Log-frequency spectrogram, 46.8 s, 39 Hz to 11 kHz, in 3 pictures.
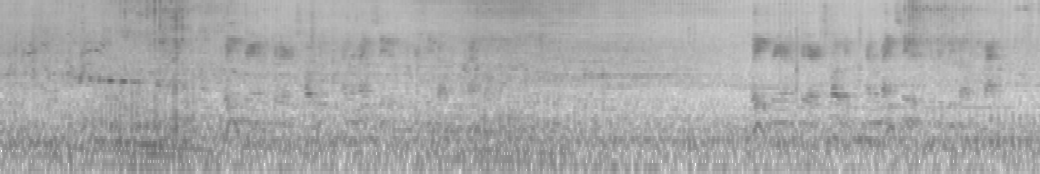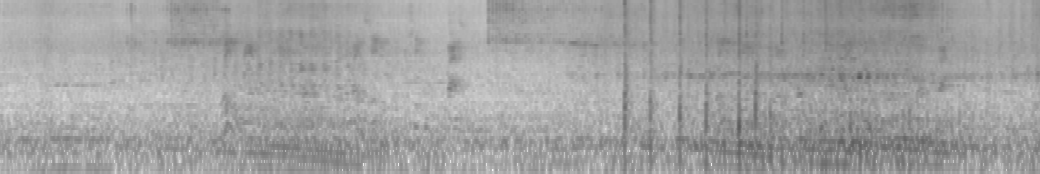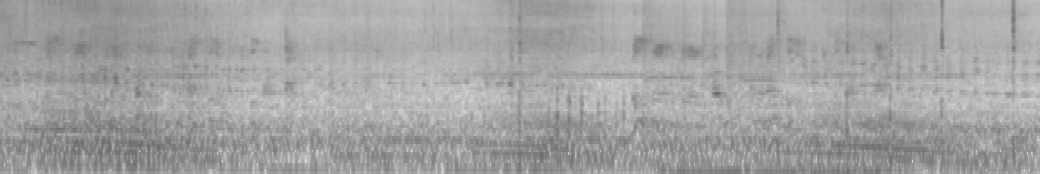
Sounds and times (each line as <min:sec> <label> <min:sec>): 0:00.0 Go Kart Racing 0:46.8
0:00.0 sparse crowd noise 0:46.8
